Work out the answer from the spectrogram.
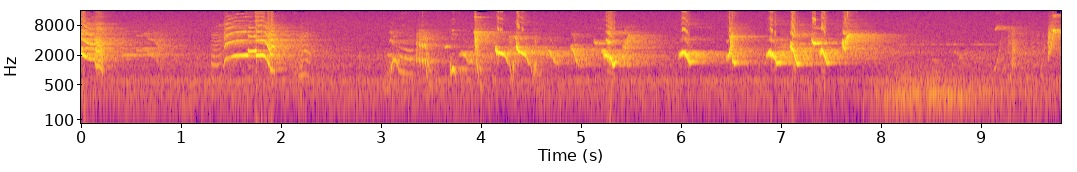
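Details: Lyrebird of Australian forest, renowned for copying many sounds, pouring out a rich jumble of loud sweeping whistles, rapid downslurs and chattering phrases in quick succession, with brief pauses.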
